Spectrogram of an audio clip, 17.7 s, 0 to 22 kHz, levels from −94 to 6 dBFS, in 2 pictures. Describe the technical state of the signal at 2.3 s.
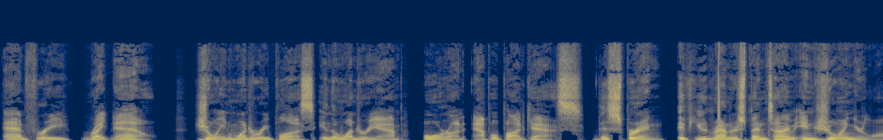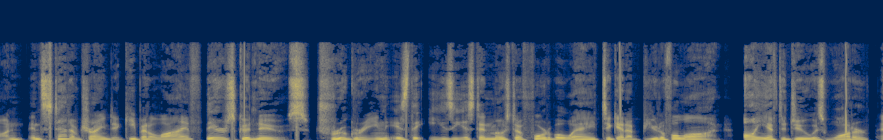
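The audio at 2.3 s is intact, with no fault in the signal at that moment.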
